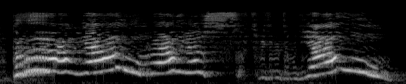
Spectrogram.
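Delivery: very high, loud yowling; a caterwauling cat chorus. Acted. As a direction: yowl like fighting cats at night. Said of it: "caterwaul symphony".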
